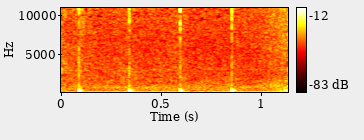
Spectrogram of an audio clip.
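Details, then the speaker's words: Four quick, hollow, drumlike taps imitating tympany, the percussion note of the air-filled abdomen, likened to tapping a puffed-out cheek during abdominal exam. "We call it Tony. And so Tony, it sounds like when you puff out your cheek,"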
